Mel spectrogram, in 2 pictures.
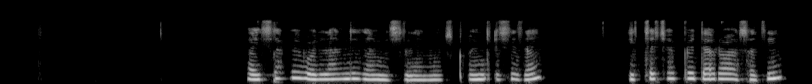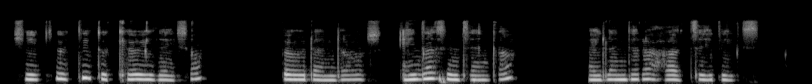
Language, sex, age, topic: Gamo, female, 18-24, government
